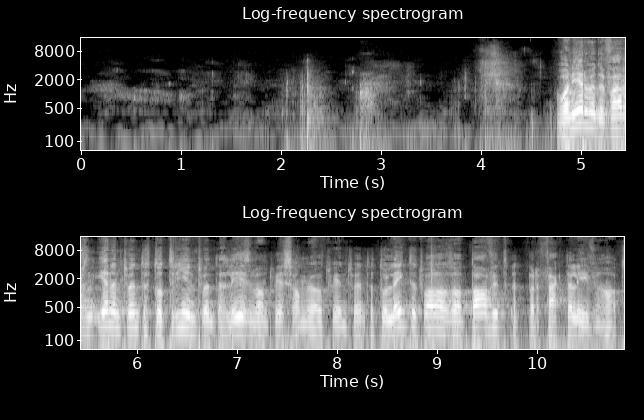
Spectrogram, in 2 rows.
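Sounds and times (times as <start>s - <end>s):
person sipping a drink: 0.0s - 4.7s
soft wet mouth clicks: 0.0s - 4.7s
swallow: 0.0s - 4.7s
speech: 4.8s - 10.8s.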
